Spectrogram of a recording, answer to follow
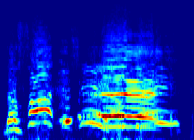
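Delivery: high, drawn out in disbelief; a caught-off-guard, high exclamation; stunned reaction. Retold or imitated. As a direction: let the shock stretch the words out slowly. Retelling own shocked reply.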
